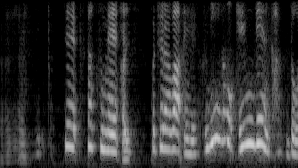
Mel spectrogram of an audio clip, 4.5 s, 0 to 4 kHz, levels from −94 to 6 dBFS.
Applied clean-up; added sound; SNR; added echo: neural mask model DeepFilterNet 3.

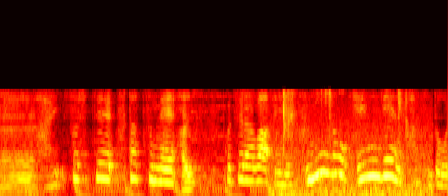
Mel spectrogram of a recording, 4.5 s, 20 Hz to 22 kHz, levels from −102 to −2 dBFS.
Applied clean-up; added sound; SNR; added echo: none; Crack; 12 dB; reverberation time 0.2 s.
